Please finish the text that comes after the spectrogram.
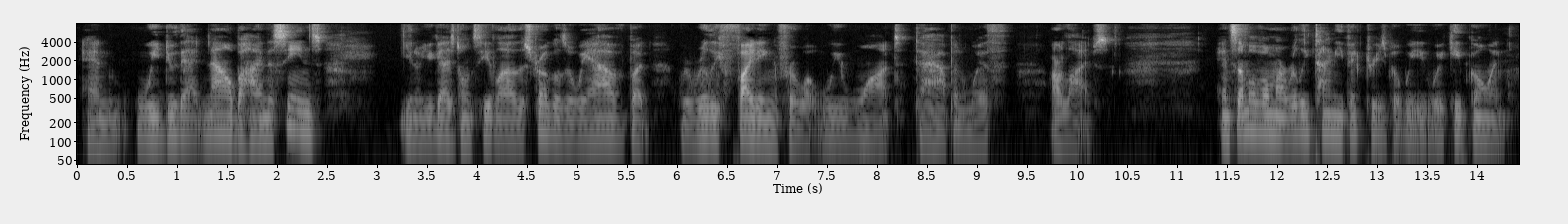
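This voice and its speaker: A middle-aged man co-hosting a podcast, talking casually and reflectively in an earnest, halting way as he thinks aloud. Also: mid-range voice, little pitch movement. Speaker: podcast co-host. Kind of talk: casual, reflective talk about creativity.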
